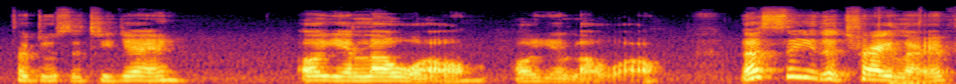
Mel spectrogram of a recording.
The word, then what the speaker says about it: Oyelowo: David Oyelowo, I just messed that up. He directs and stars in the new literary fantasy, The Waterman. Y'all here for it? do you pronounce his name, producer TJ? Oyelowo.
